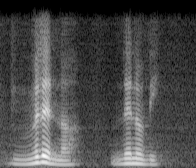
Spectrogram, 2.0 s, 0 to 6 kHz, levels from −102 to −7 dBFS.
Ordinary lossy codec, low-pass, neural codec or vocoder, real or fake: Opus, 64 kbps; 5.4 kHz; codec, 16 kHz, 0.2 kbps, FocalCodec; fake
